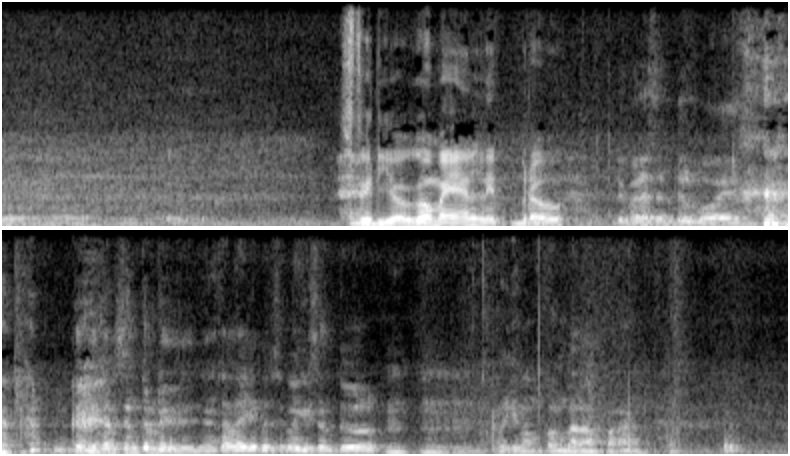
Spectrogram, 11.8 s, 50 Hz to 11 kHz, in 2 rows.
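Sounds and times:
motorcycle engine droning: 0.0 - 6.0
speech: 2.6 - 11.5
laughter: 5.5 - 6.8.

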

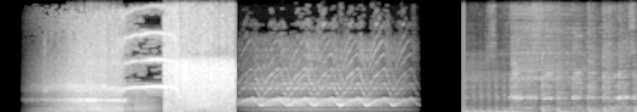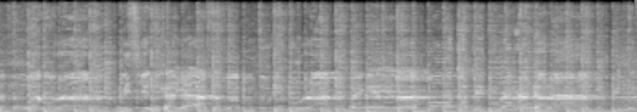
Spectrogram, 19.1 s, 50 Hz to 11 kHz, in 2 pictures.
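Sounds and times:
car roaring past in front: 0.4 - 2.0
car tire screech: 0.4 - 3.6
wailing siren: 1.1 - 6.3
loud rhythmic music-like sound: 7.0 - 19.0.

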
